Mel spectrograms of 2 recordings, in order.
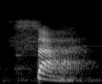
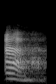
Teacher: kalau huruf hamzah dia nggak ada nih, nggak ada alirannya sebelum keluar suara. Jadi dia langsung gitu. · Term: suara tertahan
